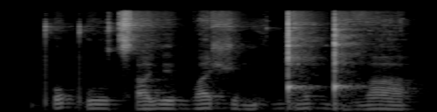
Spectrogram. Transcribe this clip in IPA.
pʼ o˦˥ pʼ uː˨ t͡sʼ a˨˩˦ lʲ əː˨ b a˧˥˧ ʃ ɪ˨ b u˩˥ ɡ͡ǃ əː˦˥ ɡ͡ǃ ɛ˨ v a˥˨

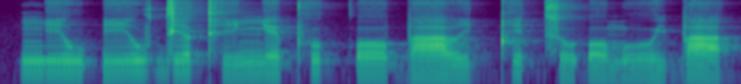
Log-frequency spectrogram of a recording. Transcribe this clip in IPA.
ŋ iː˧ w ʔ iː˧˥ w d i˧˥ ə̯ kʰ i˩˧ ɲ e˧ pʰ u˥˨ k̚ ʔ oː˧ b aː˩˧ ʋ i˧ k̚ pʰ i˥˨ t̚ s u˩˧ ʔ oː˧˩ m ʋ uː˧˩ j b a˥˨

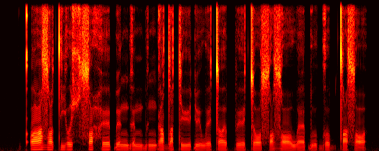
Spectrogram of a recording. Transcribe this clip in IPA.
kʼ ɔ ə̯ zˤ ʏ t j ʊ ç sˤ ʊ h ø ɓ ø ŋ ɡ ø m b ɪ ŋ ɡ ə dˤ u t y ɗ y w ʏ t ɔ ə̯ p ʏ t u sˤ ʊ zˤ o w œ ɓ u ɡ o b t ə sˤ o

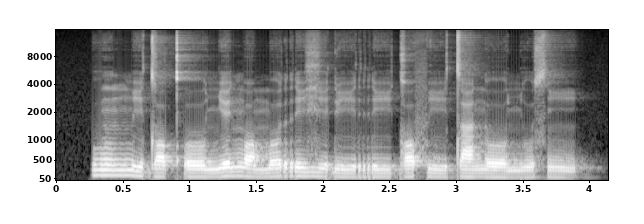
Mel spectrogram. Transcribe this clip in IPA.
β ũ˦ ŋ m i˨ d ɔ˨ kʼ oː˨ ɲ e˦ ŋ ɔ˨ m o˦ r i˦ ɣ i˨ ɗ iː˨ r iː˨ ɡ ɔ˦ f iː˨ t a˦ n oː˨ ɲ u˨ s ĩ˨

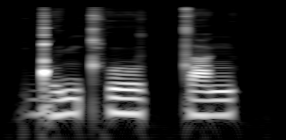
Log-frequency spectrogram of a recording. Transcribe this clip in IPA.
ɡ͡ǃ u nʲ cʰ u tː a ŋ

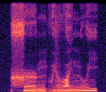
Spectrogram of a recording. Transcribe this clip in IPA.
x ə˞ ŋ ṳ j lˠ i n u j

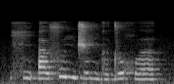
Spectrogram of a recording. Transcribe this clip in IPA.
x i˨ ʔ a˨ sʷ ɨ˦ n d͡ʒ ɵ˦ ŋ ɡ ɵ˨ d u˦ χʷ ɐ˧

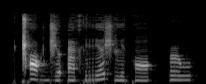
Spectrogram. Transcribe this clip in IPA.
ǁ ɒ˧˩ ɡ d͡ʒ ə˩ ʔ æ̃˩ x rʲ ɜ˩˥ ʃ lʲ ə˩ k ɔ̃˩ | ɹ u˩

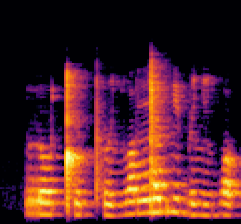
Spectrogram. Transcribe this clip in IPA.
r o ǃʰ ɪ b tʰ ʊ ʎ w ɔ lˠ ŋ͡ǀ ɛ b lʲ e b ɛ ʎ ɪ ʎ b ɔ

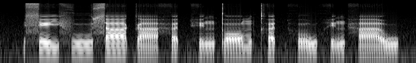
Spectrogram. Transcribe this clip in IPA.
s e˧ j f uː˧ s aː˧ k aː˨˩ h ɐ˨˥ t̚ h ɪ˨˧ ŋ t̪ ɔː˨˥ m kʰ ɐ˧ t̚ h o˨˥ w h ɪ˨˥ ŋ h aː˨˧ w

